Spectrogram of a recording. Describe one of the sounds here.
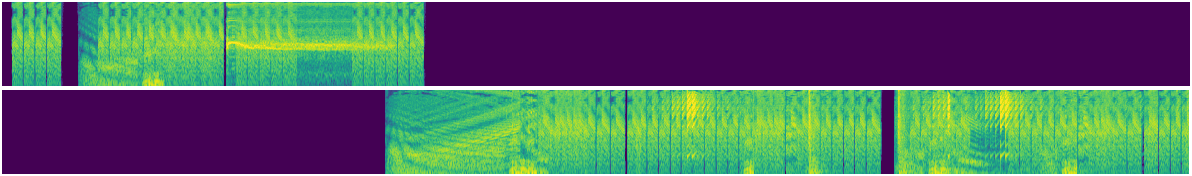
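Game music plays with electronic tones.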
